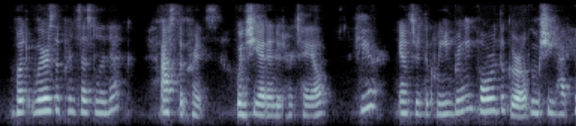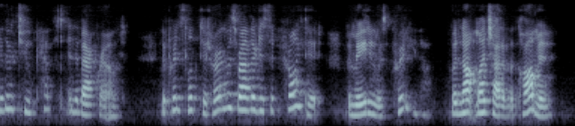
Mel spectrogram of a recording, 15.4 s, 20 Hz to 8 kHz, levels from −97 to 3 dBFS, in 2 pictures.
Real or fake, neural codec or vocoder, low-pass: fake; vocoder, 22.05 kHz, 80 mel bands, HiFi-GAN; 7.2 kHz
